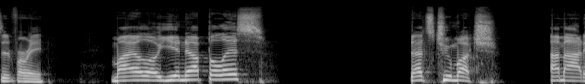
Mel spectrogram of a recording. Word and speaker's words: Milo Yiannopoulos: Arresting Milo someone pronounced it for me. Milo Yiannopoulos.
